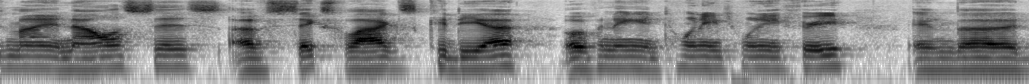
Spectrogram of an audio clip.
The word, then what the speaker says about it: Qiddiya: that that is my analysis of six flags kadia opening in 2023 in the desert of saudi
